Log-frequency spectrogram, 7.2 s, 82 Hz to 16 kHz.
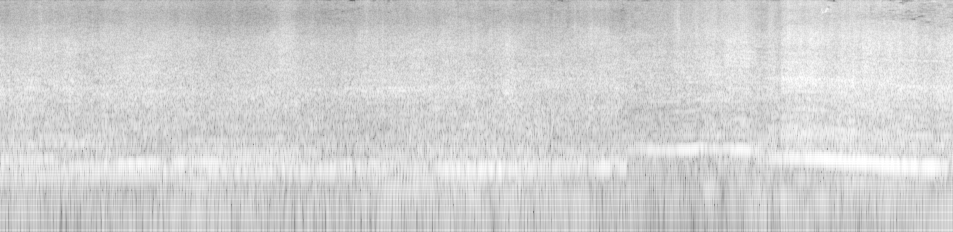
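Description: A V8 Supercar race car engine at Oran Park circuit drones and revs, its steady tonal note shifting pitch as the car powers through the track, building slightly louder toward the end.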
